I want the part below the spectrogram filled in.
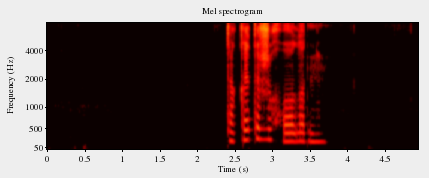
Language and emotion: Russian, sad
